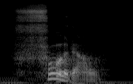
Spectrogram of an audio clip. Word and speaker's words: foram: Vocês foram.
